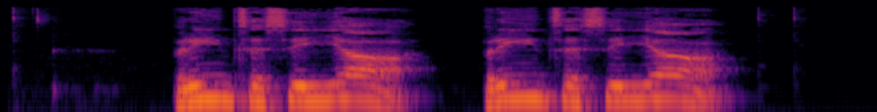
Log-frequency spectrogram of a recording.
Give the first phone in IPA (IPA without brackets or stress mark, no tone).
p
